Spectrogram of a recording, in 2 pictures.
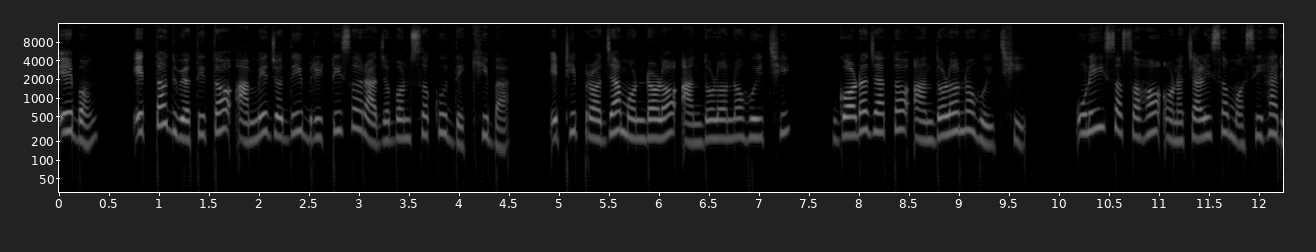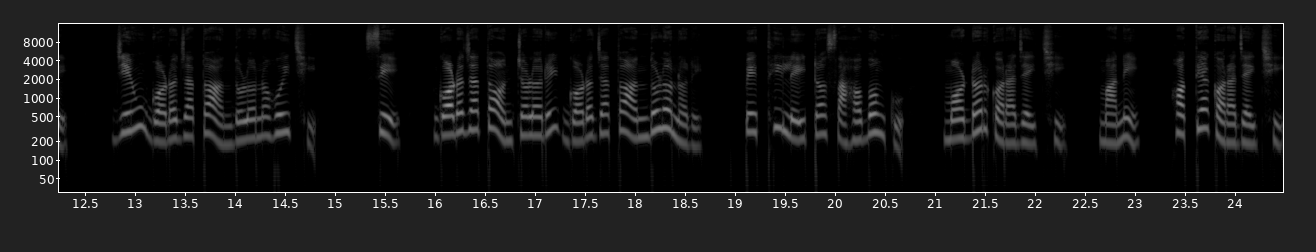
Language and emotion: Odia, neutral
